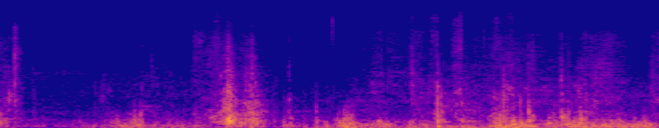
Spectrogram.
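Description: A cardboard box rustles and scrapes as it is opened.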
